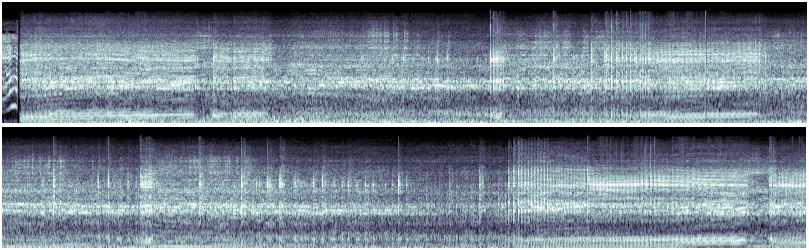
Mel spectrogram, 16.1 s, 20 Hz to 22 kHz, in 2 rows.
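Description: Yamaha DT 180's single-cylinder two-stroke engine accelerating hard through the gears. The pitch rises and drops back at each gear change, about five times. Its sound is noisy and uncommon, typical of a two-stroke.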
